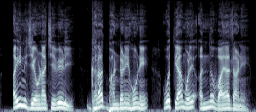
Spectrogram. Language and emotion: Marathi, neutral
